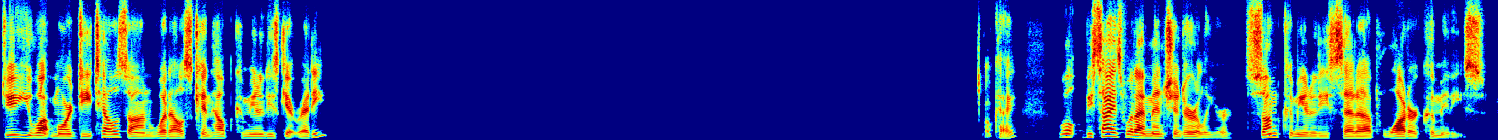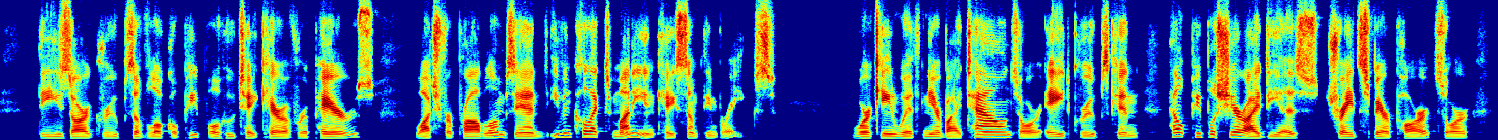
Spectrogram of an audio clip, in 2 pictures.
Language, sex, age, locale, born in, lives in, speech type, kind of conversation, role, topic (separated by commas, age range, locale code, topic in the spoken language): English, male, 35-39, en-US, United States, United States, read, expert-assistant, expert, What makes it so difficult to ensure everyone has access to clean drinking water?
